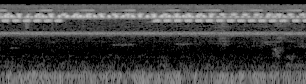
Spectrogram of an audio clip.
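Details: Night chorus of crickets in the countryside, high pulsed trains running continuously in two pitch bands, the lower band pausing briefly partway, with a steady faint tone and low background hum beneath.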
